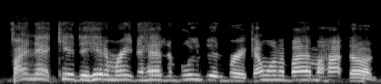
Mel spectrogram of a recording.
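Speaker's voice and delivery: high-pitched impression of the wife; mock falsetto wife voice; imitating his wife. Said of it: "yeah, my wife".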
